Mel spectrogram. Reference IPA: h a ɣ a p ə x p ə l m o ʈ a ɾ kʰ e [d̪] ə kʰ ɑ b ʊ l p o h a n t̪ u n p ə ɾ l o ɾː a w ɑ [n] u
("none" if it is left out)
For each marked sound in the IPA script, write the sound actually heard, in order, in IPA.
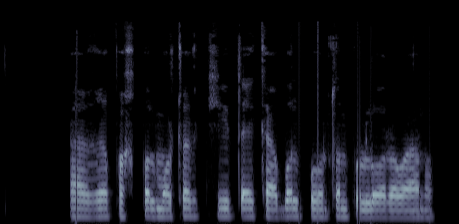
d̪, n

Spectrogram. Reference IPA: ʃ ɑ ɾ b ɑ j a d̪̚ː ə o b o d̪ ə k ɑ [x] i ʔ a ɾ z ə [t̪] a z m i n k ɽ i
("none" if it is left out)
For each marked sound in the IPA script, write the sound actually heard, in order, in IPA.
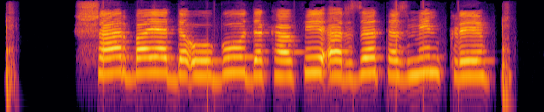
f, t̪

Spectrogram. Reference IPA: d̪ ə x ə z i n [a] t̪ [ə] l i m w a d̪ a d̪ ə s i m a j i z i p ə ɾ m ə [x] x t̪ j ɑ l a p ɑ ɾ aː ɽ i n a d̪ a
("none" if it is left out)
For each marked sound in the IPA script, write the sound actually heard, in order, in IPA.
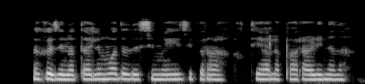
a, ɑ, x

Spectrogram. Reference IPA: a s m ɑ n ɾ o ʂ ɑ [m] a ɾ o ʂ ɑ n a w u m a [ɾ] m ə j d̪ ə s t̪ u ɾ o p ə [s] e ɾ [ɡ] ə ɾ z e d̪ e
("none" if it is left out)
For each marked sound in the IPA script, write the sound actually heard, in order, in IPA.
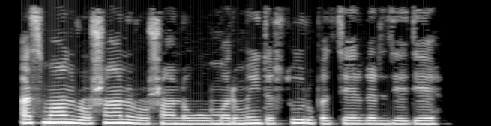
n, ɾ, t͡s, ɡ

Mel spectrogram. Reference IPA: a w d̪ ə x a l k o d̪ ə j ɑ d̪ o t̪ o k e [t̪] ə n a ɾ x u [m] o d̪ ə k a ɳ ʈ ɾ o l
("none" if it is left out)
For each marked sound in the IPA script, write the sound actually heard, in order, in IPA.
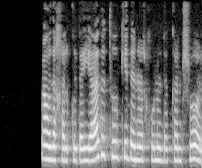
d̪, n

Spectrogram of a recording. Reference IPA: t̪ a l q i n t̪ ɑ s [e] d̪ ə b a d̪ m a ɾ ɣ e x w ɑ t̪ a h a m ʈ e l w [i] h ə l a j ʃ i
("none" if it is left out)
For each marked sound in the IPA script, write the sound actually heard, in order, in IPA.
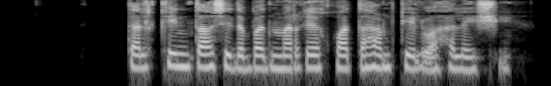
e, a

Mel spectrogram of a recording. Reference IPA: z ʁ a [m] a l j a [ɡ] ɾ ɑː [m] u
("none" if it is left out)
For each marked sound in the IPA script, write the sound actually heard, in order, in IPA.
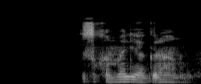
m, ɡ, n

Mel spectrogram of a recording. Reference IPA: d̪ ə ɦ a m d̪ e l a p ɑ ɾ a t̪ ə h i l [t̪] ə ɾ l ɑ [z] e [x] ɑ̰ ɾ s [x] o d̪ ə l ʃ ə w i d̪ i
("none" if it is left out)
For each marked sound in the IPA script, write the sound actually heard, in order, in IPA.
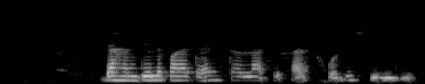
t̪, s, x, x

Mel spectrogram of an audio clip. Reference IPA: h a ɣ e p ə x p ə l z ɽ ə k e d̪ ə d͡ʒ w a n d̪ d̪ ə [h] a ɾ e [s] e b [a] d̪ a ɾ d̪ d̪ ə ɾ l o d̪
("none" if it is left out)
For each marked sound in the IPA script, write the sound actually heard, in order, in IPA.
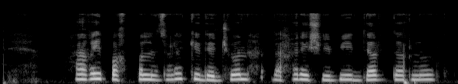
h, ʃ, e

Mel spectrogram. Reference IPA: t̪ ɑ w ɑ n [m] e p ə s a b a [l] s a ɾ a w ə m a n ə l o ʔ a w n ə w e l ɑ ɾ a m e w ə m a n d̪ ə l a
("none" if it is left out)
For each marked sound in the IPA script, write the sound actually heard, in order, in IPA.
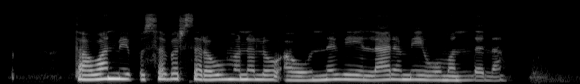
m, ɾ

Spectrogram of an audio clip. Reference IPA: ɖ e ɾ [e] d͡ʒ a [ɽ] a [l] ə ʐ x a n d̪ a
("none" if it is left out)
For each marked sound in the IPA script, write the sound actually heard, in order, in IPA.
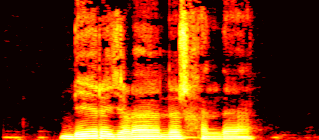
a, ɽ, l

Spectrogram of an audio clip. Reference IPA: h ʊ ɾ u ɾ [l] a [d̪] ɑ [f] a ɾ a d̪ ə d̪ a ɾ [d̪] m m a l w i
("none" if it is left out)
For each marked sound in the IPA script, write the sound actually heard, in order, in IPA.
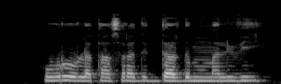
l, t̪, s, d̪

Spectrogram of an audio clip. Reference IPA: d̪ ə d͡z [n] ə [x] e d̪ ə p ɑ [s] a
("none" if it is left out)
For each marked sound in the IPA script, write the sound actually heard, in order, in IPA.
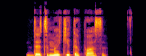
m, k, s

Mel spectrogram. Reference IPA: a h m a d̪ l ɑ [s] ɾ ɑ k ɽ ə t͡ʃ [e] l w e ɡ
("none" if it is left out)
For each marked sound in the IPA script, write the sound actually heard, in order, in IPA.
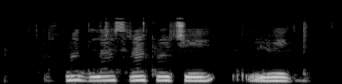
s, e

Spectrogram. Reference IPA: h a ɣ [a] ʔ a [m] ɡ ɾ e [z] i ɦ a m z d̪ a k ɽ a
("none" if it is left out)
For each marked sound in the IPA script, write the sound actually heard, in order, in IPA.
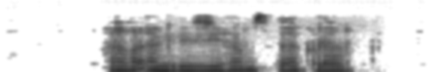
a, ŋ, z

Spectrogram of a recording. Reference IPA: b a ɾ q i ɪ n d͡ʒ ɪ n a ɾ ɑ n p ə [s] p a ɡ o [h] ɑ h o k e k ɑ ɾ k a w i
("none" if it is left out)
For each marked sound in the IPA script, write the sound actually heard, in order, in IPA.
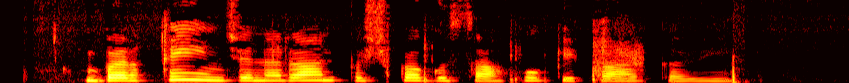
ʃ, s

